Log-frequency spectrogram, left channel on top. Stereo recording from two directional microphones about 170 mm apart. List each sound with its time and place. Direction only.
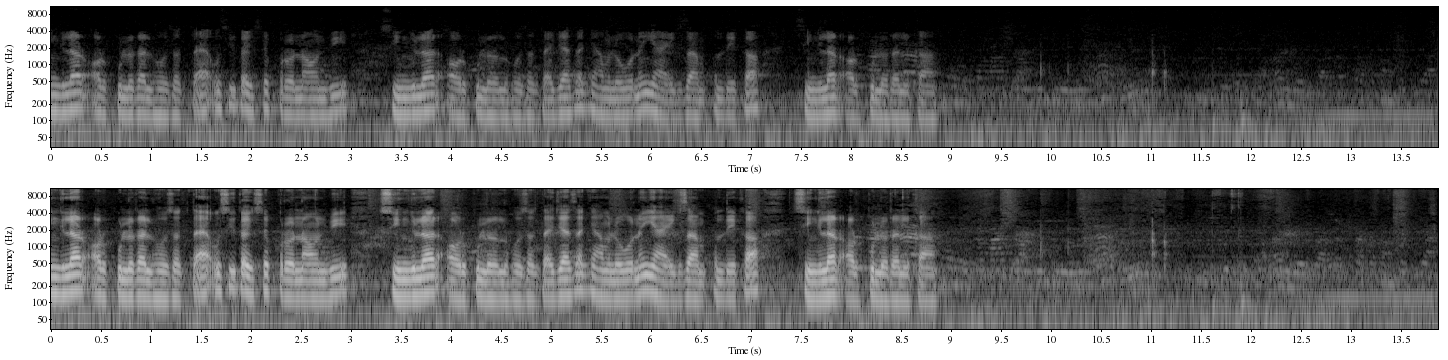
0.1 s speech: 30° right (ahead or behind)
